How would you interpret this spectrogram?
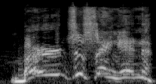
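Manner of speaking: loopy high shout; Dynamite voice. Shown as a demonstration. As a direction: stretch it out, dazed and loopy. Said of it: "in-game sounds for him".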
